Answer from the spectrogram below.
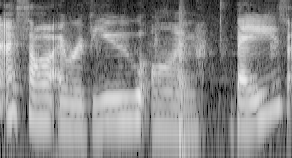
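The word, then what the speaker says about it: Béis: saw a review on Bays I'm assuming is how it's pronounced it's b e i s and I ended up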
